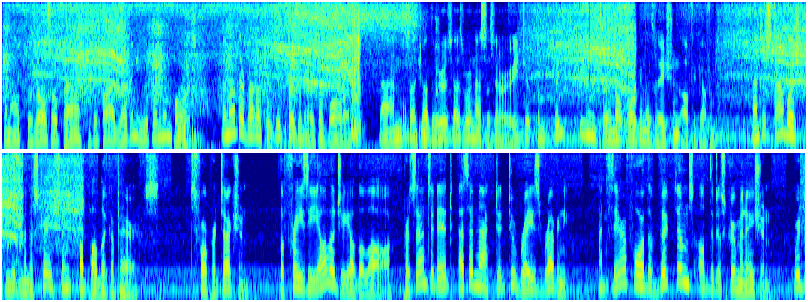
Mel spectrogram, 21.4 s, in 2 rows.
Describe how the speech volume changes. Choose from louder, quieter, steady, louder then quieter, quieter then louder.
steady.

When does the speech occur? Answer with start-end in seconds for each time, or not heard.
0.0-21.3.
